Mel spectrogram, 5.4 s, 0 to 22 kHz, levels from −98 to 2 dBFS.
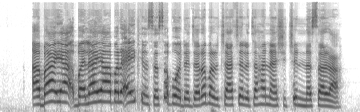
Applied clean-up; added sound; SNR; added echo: none; none; none; none.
